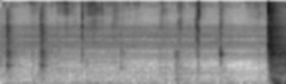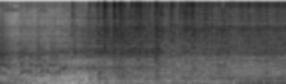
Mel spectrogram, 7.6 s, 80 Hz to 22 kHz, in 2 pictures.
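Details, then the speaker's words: Long-stalled Dodge wagon V8, just unseized, untouched salvaged carb, no coolant: a few light ticks, then engine catches abruptly and settles into steady even idle without stumbling; normal start and idle. "It's running. It's idling. No way. That carb is untouched."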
